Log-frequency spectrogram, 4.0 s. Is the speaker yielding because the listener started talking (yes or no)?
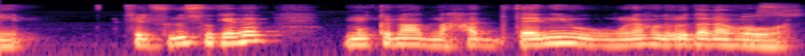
no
